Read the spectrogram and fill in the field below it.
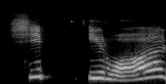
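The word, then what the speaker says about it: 십일월: Oke, lalu untuk pengucapan gitu ya, pengucapan yang perlu diperhatikan adalah 2 bulan ini. Shibirwol dan Shibiwol. Kenapa? Karena pengucapan ini nih, aduh, sebentar. Pengucapan il dan i kalau tidak jelas nanti keliru.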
